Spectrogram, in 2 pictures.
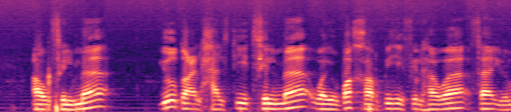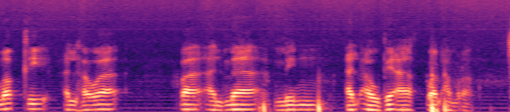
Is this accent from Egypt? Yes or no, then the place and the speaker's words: yes; Egypt; موجود عندنا في مصر العديد من أنواع الخل الطبيعي،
